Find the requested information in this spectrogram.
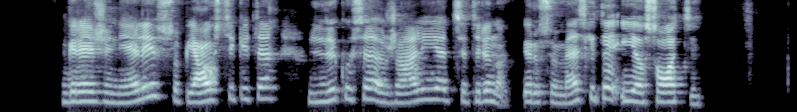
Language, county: Lithuanian, Kaunas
